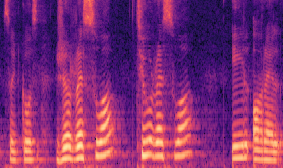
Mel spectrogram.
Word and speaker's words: reçois: Okay, just below that you have the accent called cédille, just to give a little difference in its pronunciation. So it goes, je reçois, tu reçois, il or elle reçoit.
